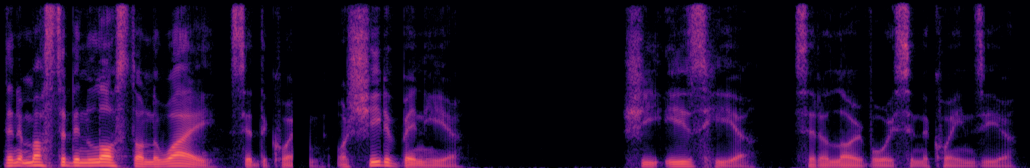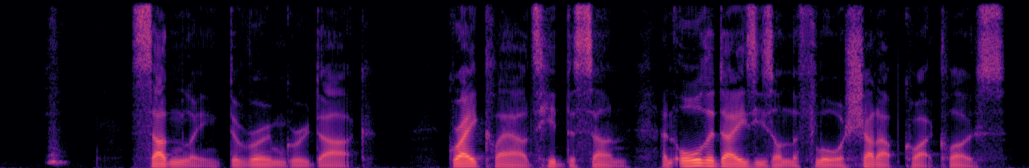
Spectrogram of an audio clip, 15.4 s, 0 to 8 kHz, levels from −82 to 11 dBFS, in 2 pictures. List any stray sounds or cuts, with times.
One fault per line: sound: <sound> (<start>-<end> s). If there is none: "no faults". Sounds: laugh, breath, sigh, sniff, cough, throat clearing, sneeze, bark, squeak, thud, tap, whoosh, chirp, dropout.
sound: dropout (2.2-2.3 s)
sound: whoosh (8.1-8.3 s)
